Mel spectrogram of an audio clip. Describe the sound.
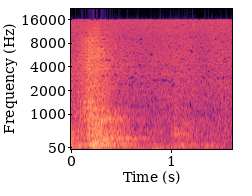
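A small cabinet door opens or shuts with a single dull, low knock that fades quickly into a faint, rumbling background.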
